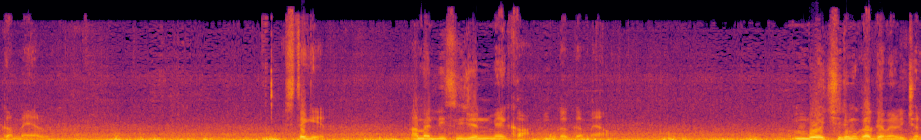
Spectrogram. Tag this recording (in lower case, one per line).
wind
wind noise (microphone)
